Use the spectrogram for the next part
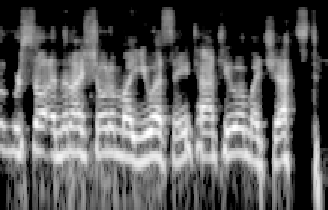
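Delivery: usual speaking voice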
